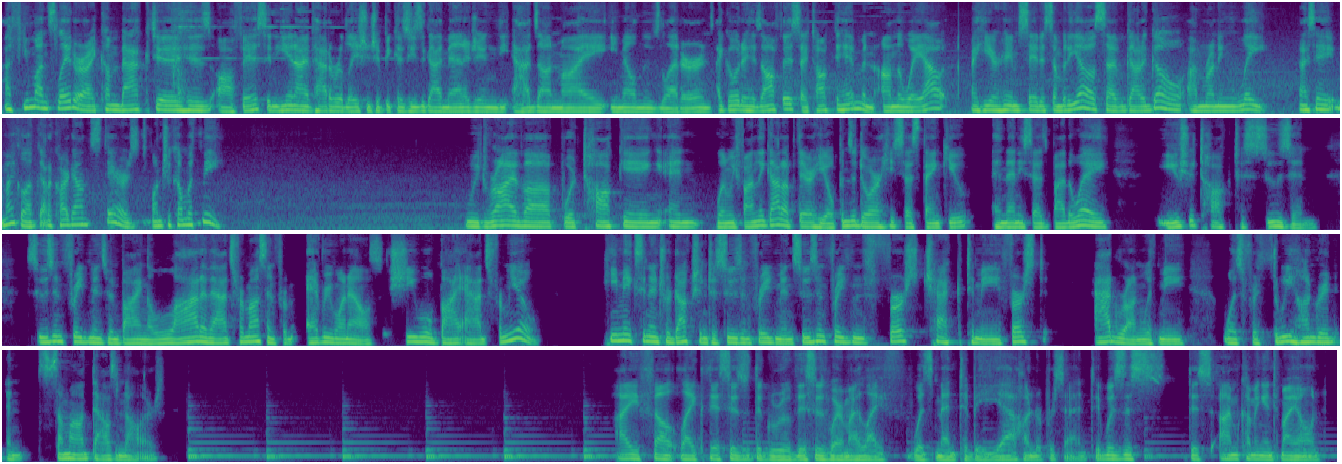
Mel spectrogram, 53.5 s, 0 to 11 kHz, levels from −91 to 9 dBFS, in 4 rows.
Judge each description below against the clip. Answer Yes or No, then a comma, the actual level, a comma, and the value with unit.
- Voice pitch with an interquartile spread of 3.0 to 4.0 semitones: No, average, 5.3 semitones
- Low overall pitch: Yes, low, 120 Hz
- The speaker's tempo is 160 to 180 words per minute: No, average, 200 wpm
